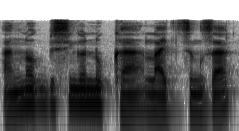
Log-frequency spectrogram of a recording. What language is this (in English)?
Kok Borok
